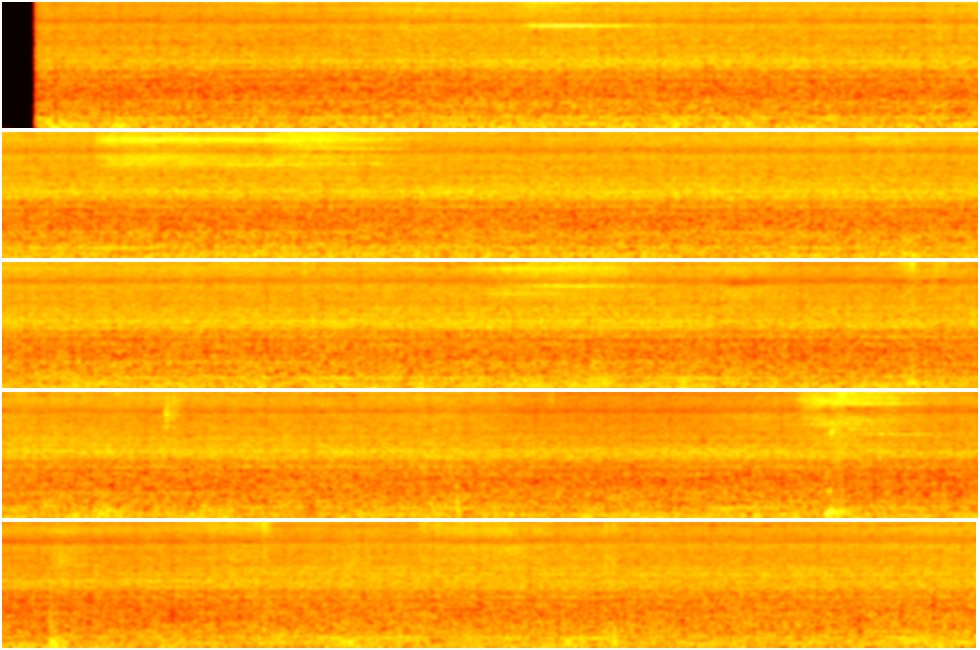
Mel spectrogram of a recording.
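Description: A train rolls steadily on rails on a journey from Perambur Loco Works to Pattabiram E Depot through a military area, giving a continuous loud rumble with faint high squeals at a few moments.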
